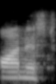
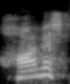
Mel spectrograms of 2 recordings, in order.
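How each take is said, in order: First: The word starts directly with a vowel sound. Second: The word starts with an h sound. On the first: The speaker calls it right. "तो इसका उच्चारण क्या होता है, ऑनेस्ट होता है" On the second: The speaker calls it wrong. "हॉनेस्ट नहीं होता दोस्तों"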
